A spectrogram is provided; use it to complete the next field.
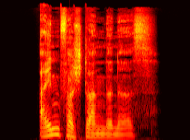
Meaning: strong/mixed nominative/accusative neuter singular of einverstanden
- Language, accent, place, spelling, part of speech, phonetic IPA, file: German, Germany, Berlin, einverstandenes, adjective, [ˈaɪ̯nfɛɐ̯ˌʃtandənəs], De-einverstandenes.ogg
